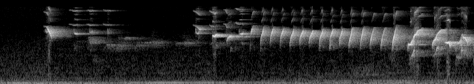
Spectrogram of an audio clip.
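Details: White-rumped shama song used as a tutoring and provoking recording to make other shamas answer: a few scattered high whistled notes, then a fast, steady trill of sharp notes near the top of its range, repeated about three times a second.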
